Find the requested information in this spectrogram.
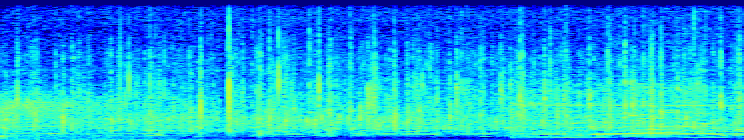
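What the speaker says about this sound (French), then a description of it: "Encore plus d'applaudissements." Crowd at a packed esports event hall applauding and cheering a victory, a steady wash of clapping and crowd noise under an excited commentator's voice.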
